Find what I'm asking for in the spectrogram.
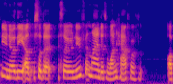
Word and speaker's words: Newfoundland: It's called Newfoundland and Labrador, and they both get final stress. And I think that helps a little to remember how to say it.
